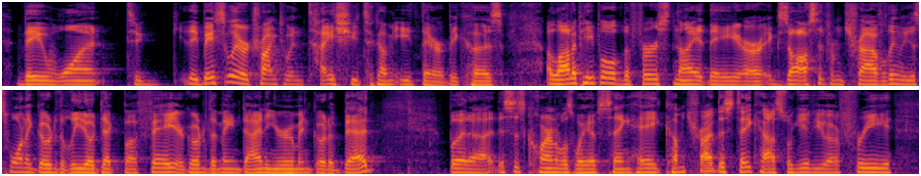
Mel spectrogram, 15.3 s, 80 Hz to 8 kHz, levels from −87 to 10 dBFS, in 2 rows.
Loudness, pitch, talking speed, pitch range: -19 LUFS, 140 Hz, 260 wpm, 135-150 Hz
